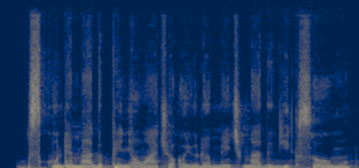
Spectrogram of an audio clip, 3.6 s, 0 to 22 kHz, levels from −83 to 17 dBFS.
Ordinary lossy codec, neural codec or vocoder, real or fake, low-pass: none; codec, 44.1 kHz, 2.6 kbps, SNAC; fake; none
